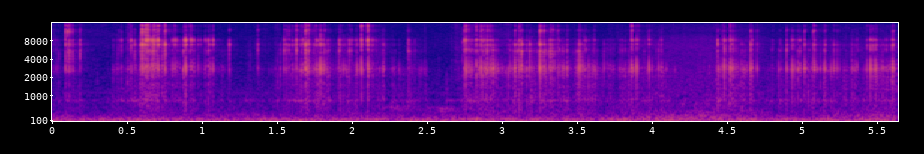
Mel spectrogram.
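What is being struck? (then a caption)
Glass jar filled with buttons. A glass mason jar with a metal lid, full of buttons, is tilted and rolled in both hands. The buttons rattle and clatter against the glass in a dense, bright, continuous shuffle. Louder bursts come and go as the jar turns.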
